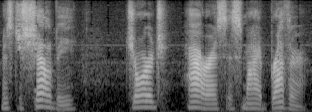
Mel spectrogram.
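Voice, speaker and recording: A woman's voice: low voice, expressive, normal speed, a bit bright, voice pushed up, poor audio. A man voicing a proud, emotional French lady in a storybook, with an earnest, eager, precise way of speaking.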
